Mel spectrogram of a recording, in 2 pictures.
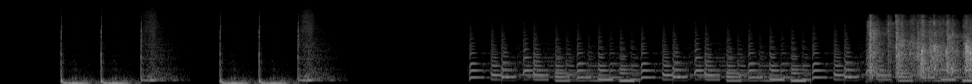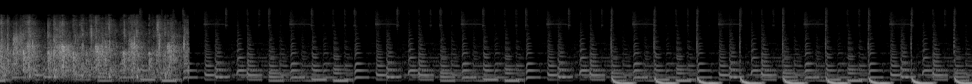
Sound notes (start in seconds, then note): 8.6 applause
